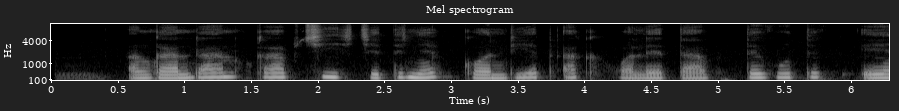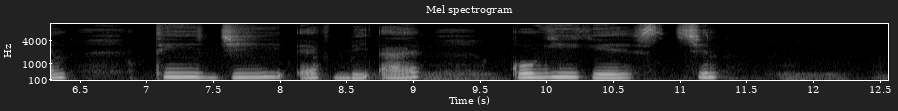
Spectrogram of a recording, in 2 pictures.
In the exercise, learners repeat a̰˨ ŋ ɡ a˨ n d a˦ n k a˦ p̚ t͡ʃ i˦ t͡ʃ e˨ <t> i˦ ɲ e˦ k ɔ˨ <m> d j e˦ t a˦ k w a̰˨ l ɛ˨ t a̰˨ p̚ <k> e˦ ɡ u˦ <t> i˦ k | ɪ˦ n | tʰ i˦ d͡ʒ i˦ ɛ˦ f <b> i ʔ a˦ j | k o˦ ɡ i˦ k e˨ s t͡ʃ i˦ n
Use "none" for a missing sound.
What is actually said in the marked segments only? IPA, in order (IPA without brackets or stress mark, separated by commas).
t, n, t, t, b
